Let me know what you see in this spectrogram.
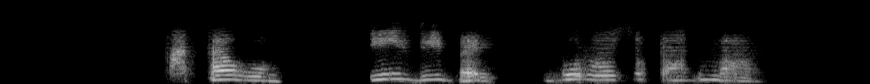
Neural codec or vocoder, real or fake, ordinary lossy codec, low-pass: codec, 44.1 kHz, 0.9 kbps, DAC; fake; MP3, 48 kbps; 7.2 kHz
